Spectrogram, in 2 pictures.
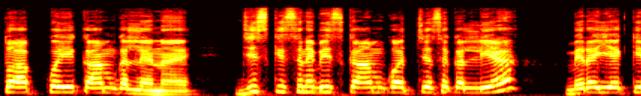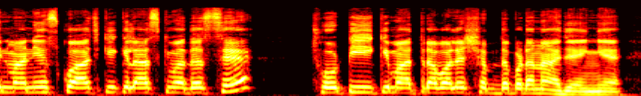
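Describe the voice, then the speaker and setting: A man teaching how to read words in a video lesson, sounding them out slowly syllable by syllable and then explaining to his viewers. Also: sits high, lively intonation, pushed and bright, dry recording, clean studio sound. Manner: slow syllable-by-syllable word reading, then explains to friends. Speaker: Hindi reading teacher.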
